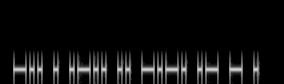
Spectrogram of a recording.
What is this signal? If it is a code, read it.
Morse code, heard as a keyed tone, about 30 wpm, 700 Hz. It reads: DELICATE
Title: A Sound Of Thunder 30wpm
